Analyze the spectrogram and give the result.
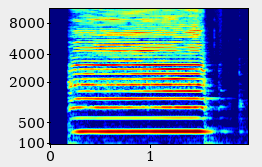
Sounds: musical instrument, music, bowed string instrument

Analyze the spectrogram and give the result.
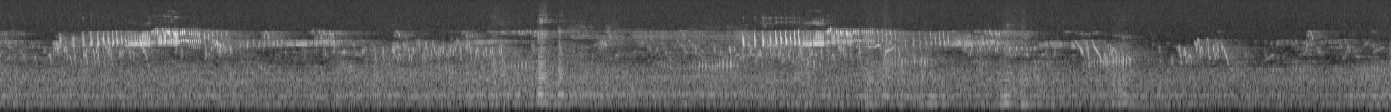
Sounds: animal, wild animals, bird, insect

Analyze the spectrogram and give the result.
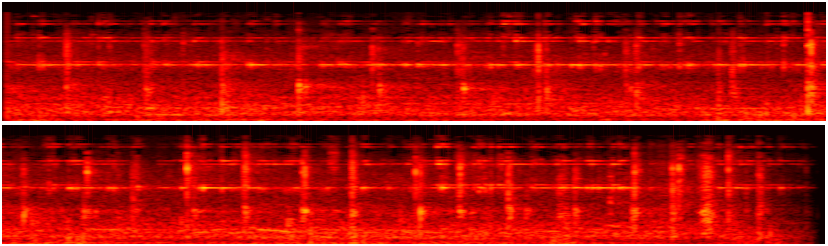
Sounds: livestock, animal

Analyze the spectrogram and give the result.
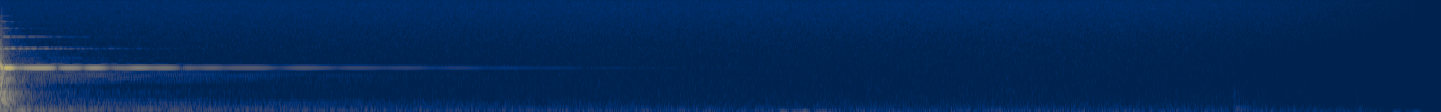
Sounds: piano, keyboard (musical), music, musical instrument

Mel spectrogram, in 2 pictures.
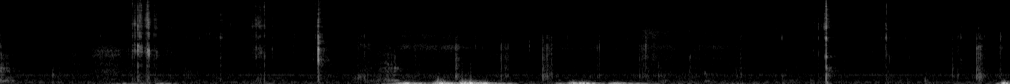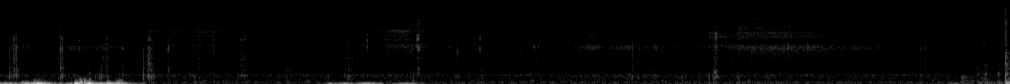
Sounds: chewing

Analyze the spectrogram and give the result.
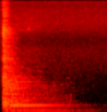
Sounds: thud

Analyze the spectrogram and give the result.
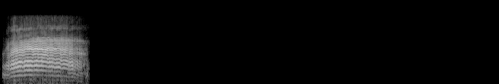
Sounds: cat, meow, pets, animal

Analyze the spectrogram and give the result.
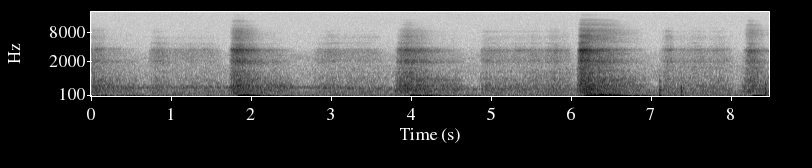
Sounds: breathing, respiratory sounds

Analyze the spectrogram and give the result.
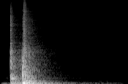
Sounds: door, slam, domestic sounds

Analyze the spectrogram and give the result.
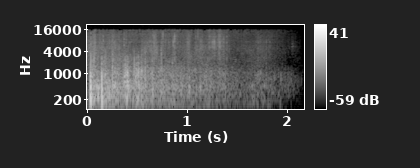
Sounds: fireworks, explosion

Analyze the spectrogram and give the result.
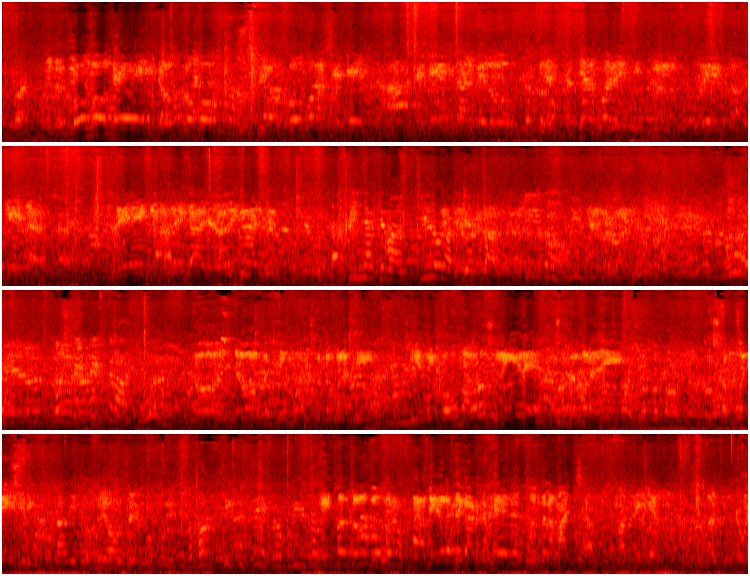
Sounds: conversation, speech, human voice

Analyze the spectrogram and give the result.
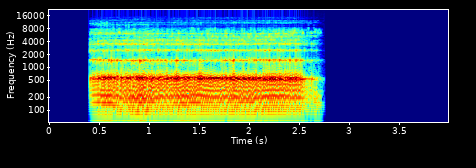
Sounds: eructation

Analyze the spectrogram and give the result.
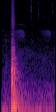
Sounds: motor vehicle (road), vehicle, car, home sounds, slam, door

